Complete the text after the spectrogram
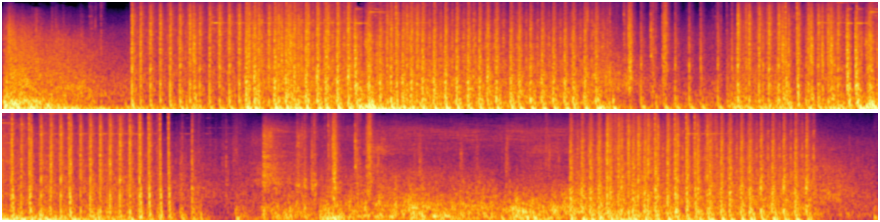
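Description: An automatic rifle fires rapid bursts.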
